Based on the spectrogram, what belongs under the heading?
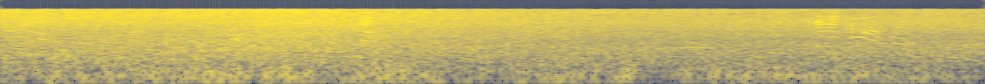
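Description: Steady wash of wind on the microphone and water rushing past on the deck of a moving ferry, with a heavy low rumble underneath. A short bird call comes about six seconds in.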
